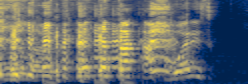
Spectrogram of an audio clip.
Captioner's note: laughter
